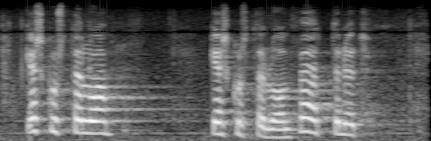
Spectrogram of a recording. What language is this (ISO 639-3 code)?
fin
